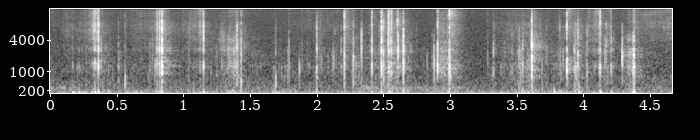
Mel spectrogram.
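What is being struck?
Tissue paper pack in plastic wrap.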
